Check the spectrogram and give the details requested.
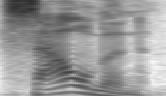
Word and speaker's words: salmon: Jennifer said the other day you mentioned salmon. The L is silent.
